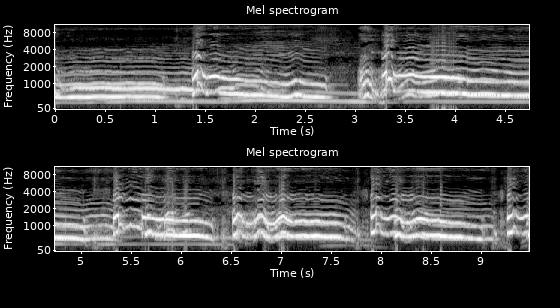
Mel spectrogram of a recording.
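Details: Two English Cocker Spaniels howling together in a duet: long, wavering, overlapping howls that slide up and down in pitch, with short breaks near three and six seconds before the voices rise again.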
